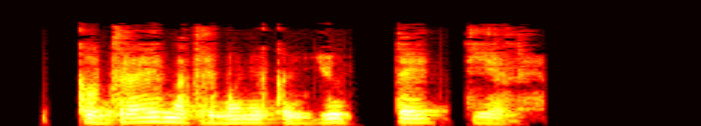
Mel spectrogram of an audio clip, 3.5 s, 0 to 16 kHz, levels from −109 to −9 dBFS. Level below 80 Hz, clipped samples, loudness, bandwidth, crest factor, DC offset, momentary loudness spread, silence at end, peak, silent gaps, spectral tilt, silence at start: -48 dBFS; under 0.1%; -17 LUFS; 7.4 kHz; 16 dB; under 0.1%; 9 LU; 0.9 s; -2 dBFS; 1.80-1.96 s, 2.24-2.31 s; -8.5 dB/octave; 0.4 s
